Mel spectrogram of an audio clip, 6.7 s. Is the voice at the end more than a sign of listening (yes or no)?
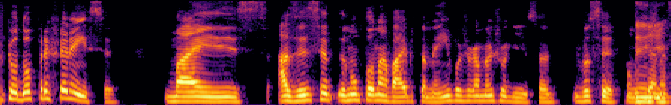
yes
